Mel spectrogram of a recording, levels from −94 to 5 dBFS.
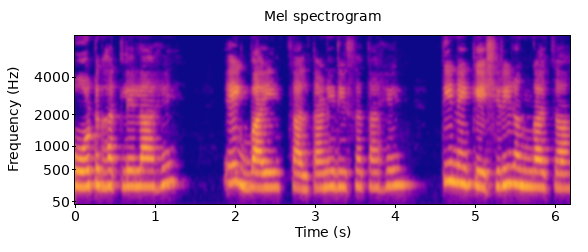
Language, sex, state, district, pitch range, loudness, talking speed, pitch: Marathi, female, Maharashtra, Sindhudurg, 230-260 Hz, -19 LUFS, 105 wpm, 245 Hz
